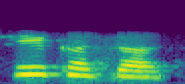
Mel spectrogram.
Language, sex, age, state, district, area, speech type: Hindi, female, 30-45, Bihar, Vaishali, urban, conversation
